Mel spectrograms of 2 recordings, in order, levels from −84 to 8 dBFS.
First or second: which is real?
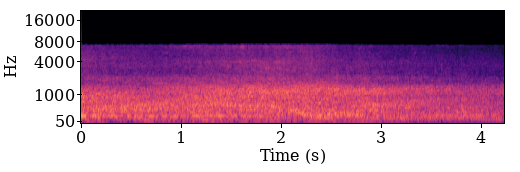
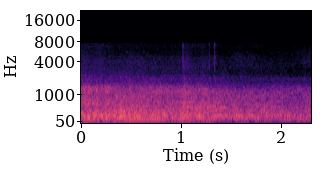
first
